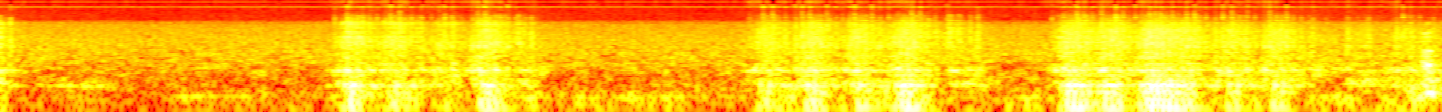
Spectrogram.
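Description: A sewing machine stitches a sleeve onto a lined one-piece dress in three short, rapid whirring bursts separated by quiet pauses, close and fairly soft.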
